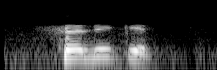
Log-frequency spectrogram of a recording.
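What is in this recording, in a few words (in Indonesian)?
"sedikit", Indonesian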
